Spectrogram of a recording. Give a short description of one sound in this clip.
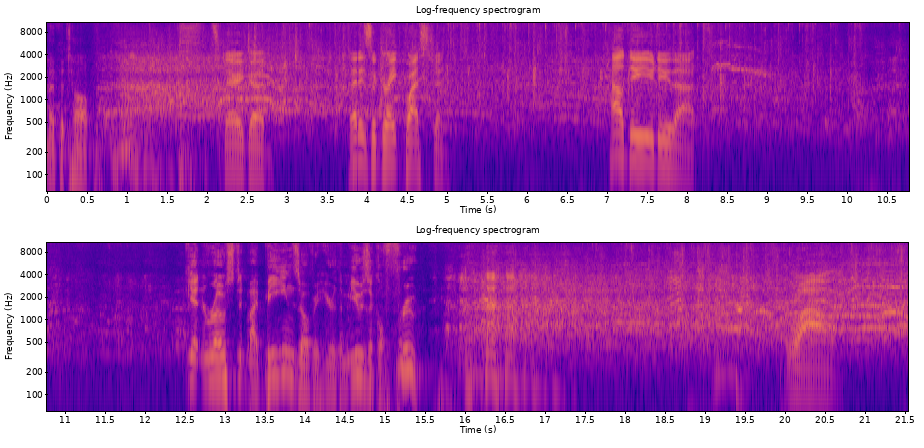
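An audience laughs and cheers in a room.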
